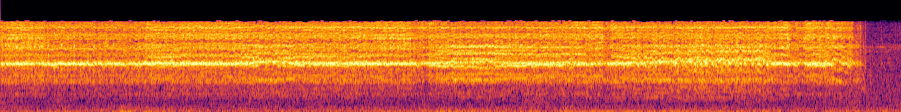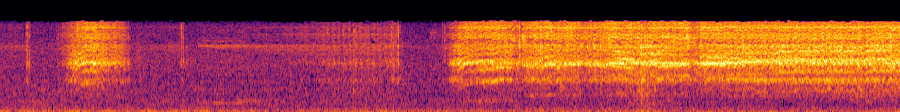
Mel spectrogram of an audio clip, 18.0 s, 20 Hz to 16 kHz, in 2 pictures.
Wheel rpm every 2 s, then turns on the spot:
160, 160, 160, 150, 40, 10, 40, 160, 160.
8-12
